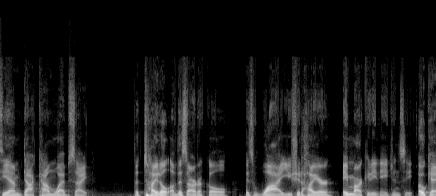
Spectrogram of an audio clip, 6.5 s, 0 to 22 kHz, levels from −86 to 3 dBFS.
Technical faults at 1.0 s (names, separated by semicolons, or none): none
